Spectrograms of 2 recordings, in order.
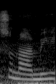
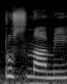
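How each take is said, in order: First: The word begins with an s sound. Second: The word begins with a t sound. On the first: The speaker calls it right. "पढ़ते सुनामी है" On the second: The speaker calls it wrong. "लिखते तो टुसनामी है"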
